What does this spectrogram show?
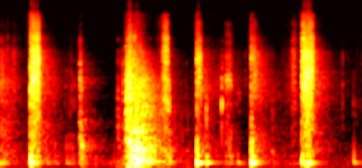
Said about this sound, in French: Il ouvre la porte et sort.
